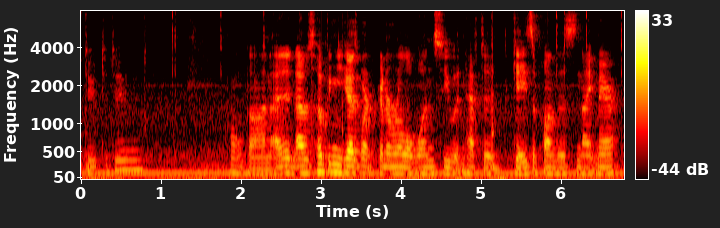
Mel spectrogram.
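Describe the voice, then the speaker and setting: A man's voice: medium pitch, fairly even intonation, fairly quick, background noise. A man running a tabletop game as game master, laid-back and teasing, swearing casually.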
